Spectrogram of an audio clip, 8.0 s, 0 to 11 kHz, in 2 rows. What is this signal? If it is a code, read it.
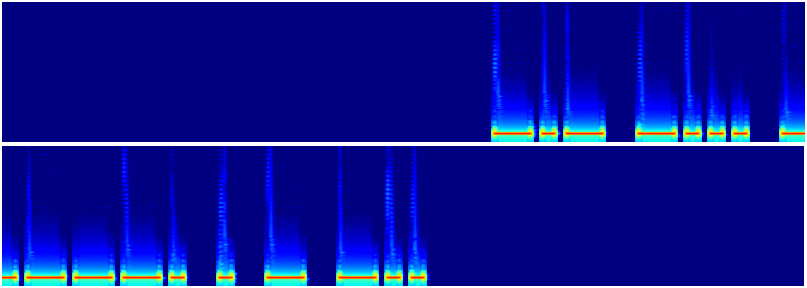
Morse code, heard as a keyed tone, about 20 wpm, 700 Hz. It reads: KB9ETD
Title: USA Call Signs - 6 Characters - Repeated 3x - 20wpm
